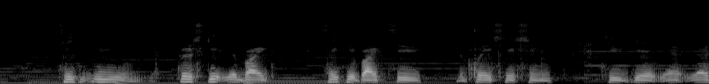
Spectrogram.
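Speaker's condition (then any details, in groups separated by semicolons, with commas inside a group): Cerebral palsy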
